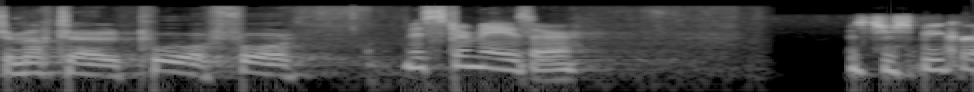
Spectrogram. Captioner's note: speaking French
